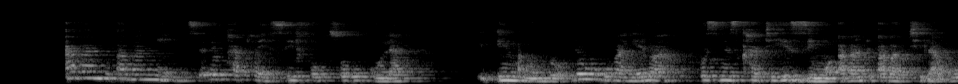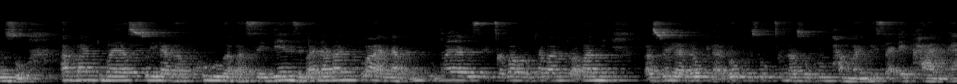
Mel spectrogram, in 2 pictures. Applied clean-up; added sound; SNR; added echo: none; none; none; reverberation time 0.9 s.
